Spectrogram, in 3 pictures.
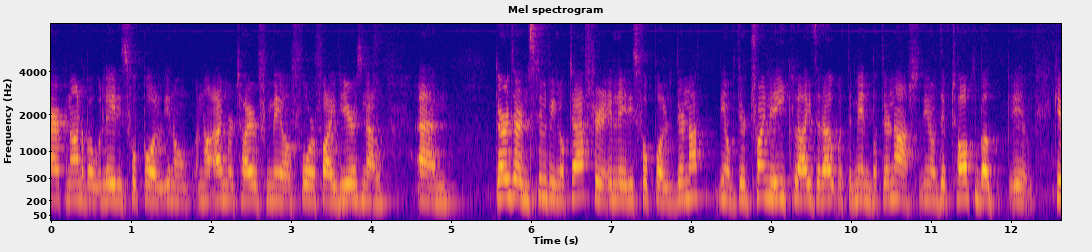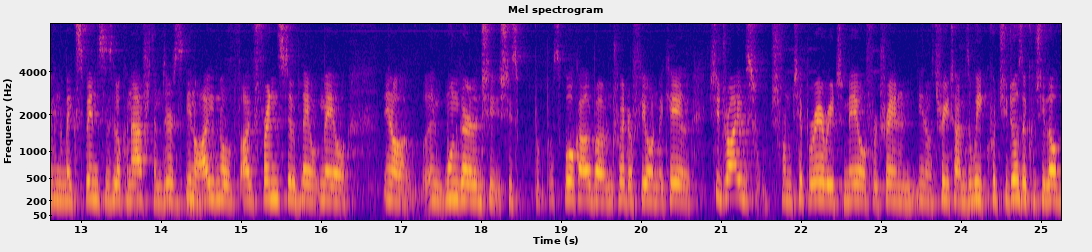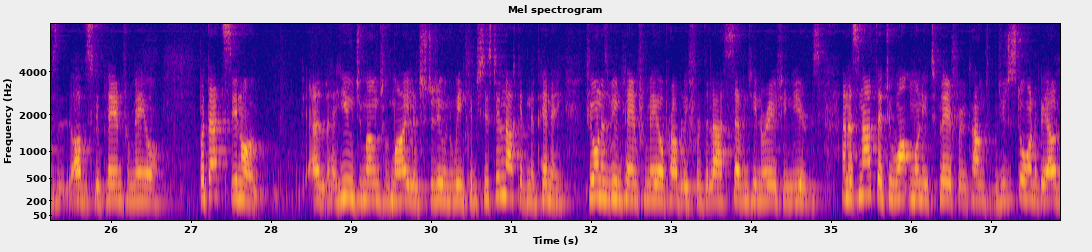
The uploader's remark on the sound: Live in Galway.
